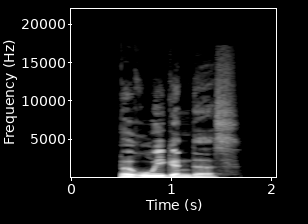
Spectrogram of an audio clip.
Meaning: strong/mixed nominative/accusative neuter singular of beruhigend
- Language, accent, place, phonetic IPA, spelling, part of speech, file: German, Germany, Berlin, [bəˈʁuːɪɡn̩dəs], beruhigendes, adjective, De-beruhigendes.ogg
